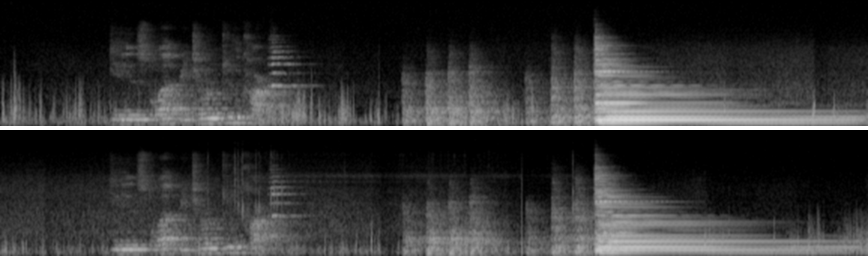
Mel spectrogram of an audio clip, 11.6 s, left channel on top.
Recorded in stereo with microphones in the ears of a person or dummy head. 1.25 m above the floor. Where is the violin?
10° left (ahead or behind), 1.0 m.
